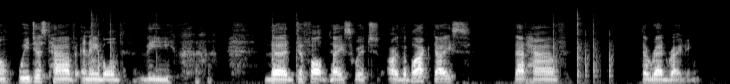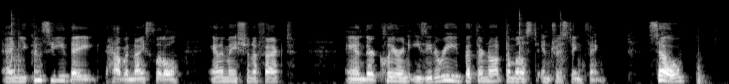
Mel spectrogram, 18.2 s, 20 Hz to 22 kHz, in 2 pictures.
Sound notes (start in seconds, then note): 2.2 chuckles; 9.2 dice click while rolling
